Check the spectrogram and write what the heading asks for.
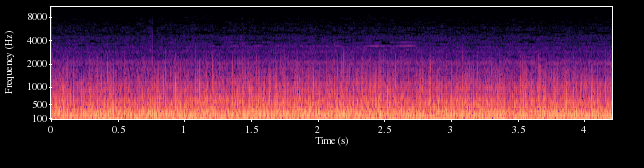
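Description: Steady rushing of a car's air conditioning blowing inside the cabin, with the air buffeting the phone's microphone.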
